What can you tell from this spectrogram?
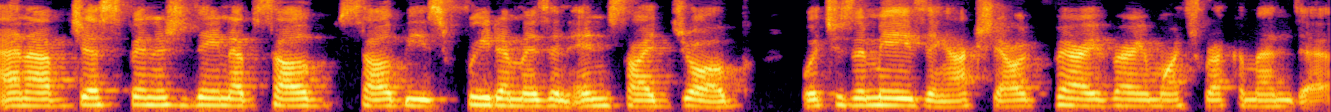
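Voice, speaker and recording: With a London accent, a woman talks at a very fast pace, her pitch fairly low and her intonation monotone and flat. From London, England. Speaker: journalist and author. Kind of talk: interview conversation.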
